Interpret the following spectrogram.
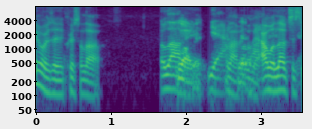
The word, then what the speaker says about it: Olave: I can never see if I pronounce this the right way. Is Chris Olave or is it Chris Olave? Olave.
